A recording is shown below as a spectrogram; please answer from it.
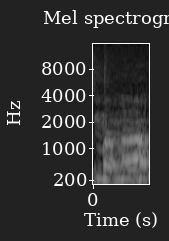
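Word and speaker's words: mamá: So the next one is mama or mother. We have the accent, the written accent on the last syllable, so that's what we're going to stress.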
